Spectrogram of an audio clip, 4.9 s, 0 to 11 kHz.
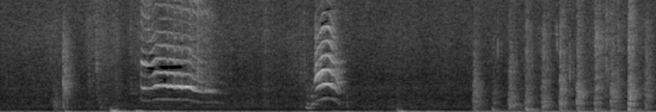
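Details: Gaia's young kittens, born March 14, 2017, with their tabby mother at bedtime, one of them trying to climb the fence. Two distinct meows, a long wavering one then a short arched one, then rapid knocking and scrabbling.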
